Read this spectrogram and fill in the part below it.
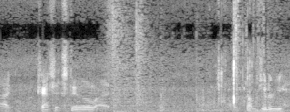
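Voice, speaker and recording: A man's voice: mid-range voice, slow, loud music behind the voice. A man rambling casually and bluntly with plenty of swearing, talking with a lip full of dipping tobacco. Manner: blunt, coarse, frequent swearing. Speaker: gaming video creator.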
